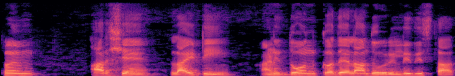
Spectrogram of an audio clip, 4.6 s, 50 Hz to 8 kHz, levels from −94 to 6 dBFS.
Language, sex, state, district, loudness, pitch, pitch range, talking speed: Konkani, male, Goa, North and South Goa, -16 LUFS, 145 Hz, 135-155 Hz, 105 wpm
